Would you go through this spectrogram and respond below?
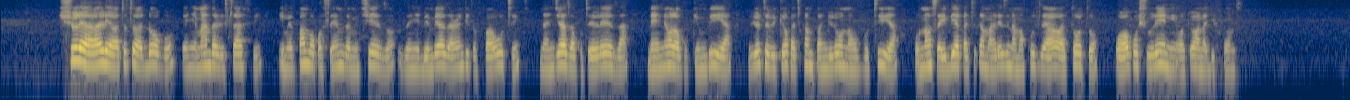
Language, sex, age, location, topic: Swahili, female, 18-24, Dar es Salaam, education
